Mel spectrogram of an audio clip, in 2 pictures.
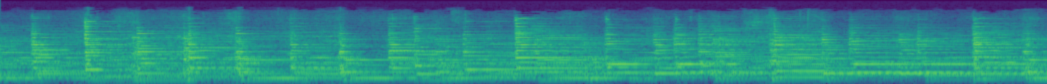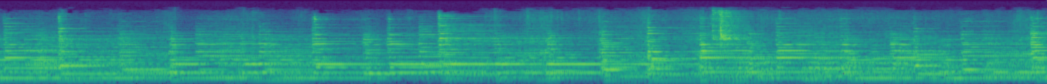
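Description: Solo ragtime played on an acoustic grand piano, with a steady stream of quick, busy notes.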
